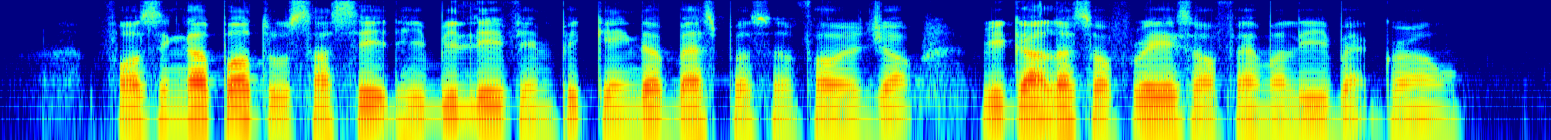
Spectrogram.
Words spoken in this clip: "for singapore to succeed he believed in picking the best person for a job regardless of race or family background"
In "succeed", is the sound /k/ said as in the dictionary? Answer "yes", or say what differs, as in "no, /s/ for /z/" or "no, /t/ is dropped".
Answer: no, /k/ is dropped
